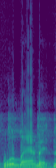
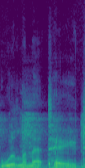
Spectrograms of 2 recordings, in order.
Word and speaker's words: Willamette: So then across the Willamette, we have, and that is Willamette, not Willamette. Do not pronounce it Willamette, or people will roll their eyes at you.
